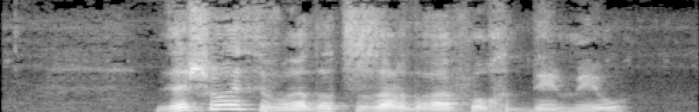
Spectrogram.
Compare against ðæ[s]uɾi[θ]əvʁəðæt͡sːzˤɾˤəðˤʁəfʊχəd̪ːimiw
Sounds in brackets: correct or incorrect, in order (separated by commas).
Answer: incorrect, correct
